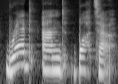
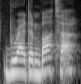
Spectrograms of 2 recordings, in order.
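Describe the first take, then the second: First: Said slowly, and is full with a clear d. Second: Said quickly, and shrinks to a weak un. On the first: "slowly with the strong form" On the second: "quickly with the weak form"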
